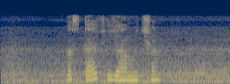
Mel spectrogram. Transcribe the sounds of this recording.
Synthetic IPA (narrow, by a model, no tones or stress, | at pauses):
pɐst̪afʲjamɨt͡ʃʰɐ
